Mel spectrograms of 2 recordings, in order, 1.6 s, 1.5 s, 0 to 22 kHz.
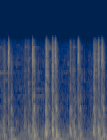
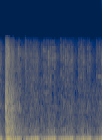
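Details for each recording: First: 1980 Ford F150 with 351M and factory 2-barrel carb, cold start in winter with choke disconnected: cranks with quick clicks, catches, then cold, lumpy idle that surges and sags; rough cold running without choke. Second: 1980 Ford F150 351M V8 on a cold day: deep, even, lumpy rumble holding a steady rhythm after a brief knock at the start; owner says it always sounds like this; normal idle.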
